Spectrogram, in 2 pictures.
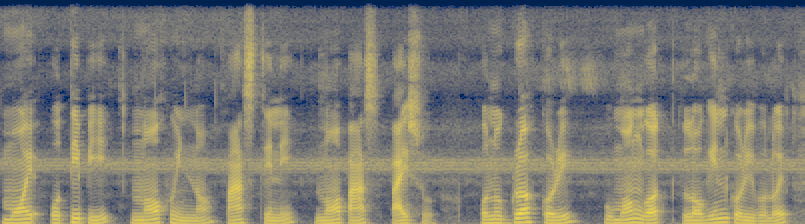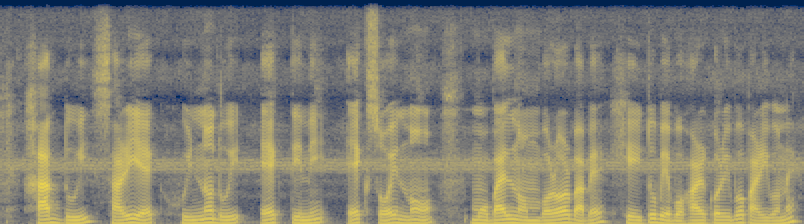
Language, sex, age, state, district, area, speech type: Assamese, male, 18-30, Assam, Jorhat, urban, read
